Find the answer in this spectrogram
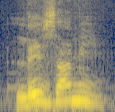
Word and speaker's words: les amis: So instead of say les amis, they say les amis. Okay? So they pronounce it as one word, les amis, so that you round off the edges, and that's why French is very melodic.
